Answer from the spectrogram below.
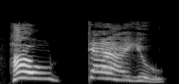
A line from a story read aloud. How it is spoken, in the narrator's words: the figure shouted as she ran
